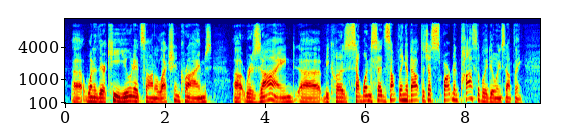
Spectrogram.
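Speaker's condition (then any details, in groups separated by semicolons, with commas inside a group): No condition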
